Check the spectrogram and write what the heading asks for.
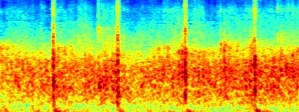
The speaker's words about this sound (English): Awesome. Thank you. Round of applause for Dan.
